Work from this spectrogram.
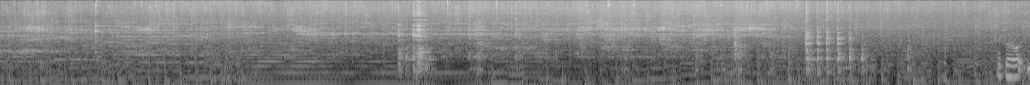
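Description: Prawns sizzle steadily in a frying pan for a prawn curry, with repeated scraping and clinking as they are stirred, louder rattling bursts near the middle and end, and faint music underneath.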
